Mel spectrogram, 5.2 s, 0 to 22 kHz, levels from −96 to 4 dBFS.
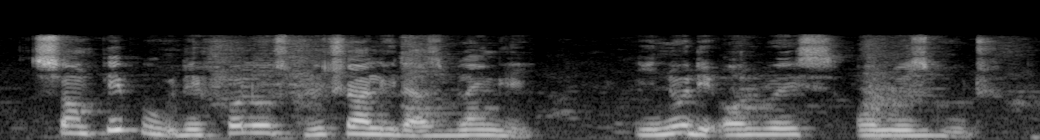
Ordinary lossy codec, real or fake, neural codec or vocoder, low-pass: none; real; none; none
